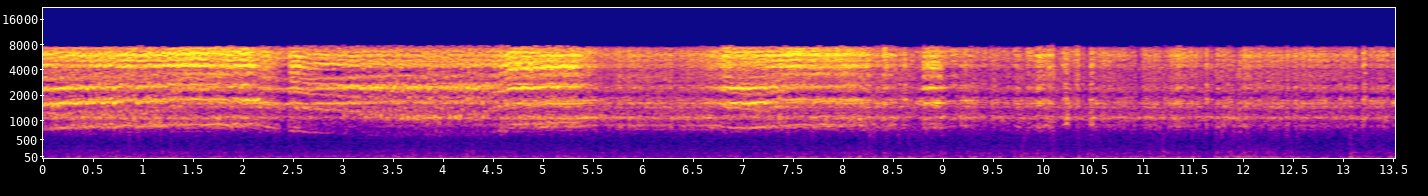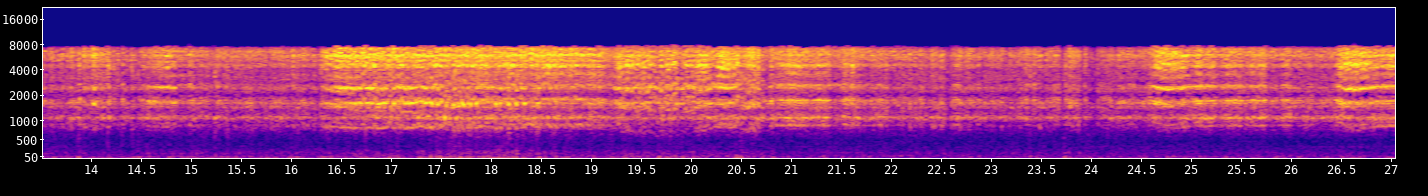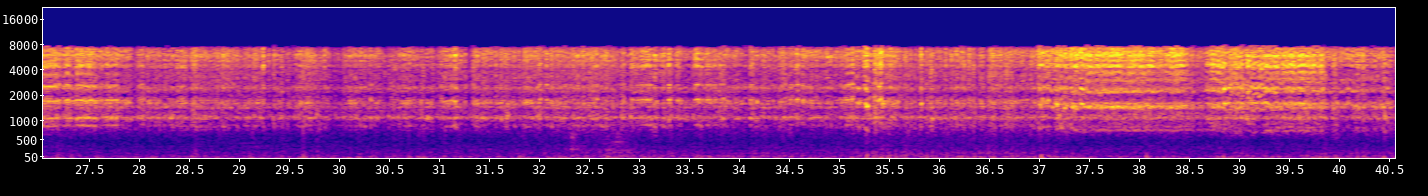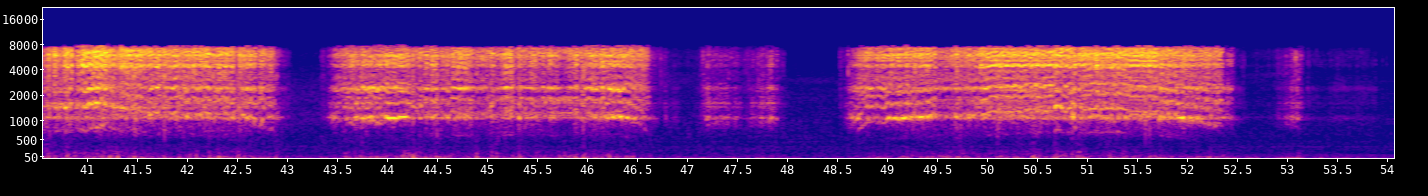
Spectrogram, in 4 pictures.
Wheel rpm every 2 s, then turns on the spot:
150, 210, 200, 230, 220, 230, 230, 230, 220, 220, 220, 240, 230, 230, 230, 230, 230, 230, 230, 200, 200, 130, 120, 110, 40, 160, 60.
none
